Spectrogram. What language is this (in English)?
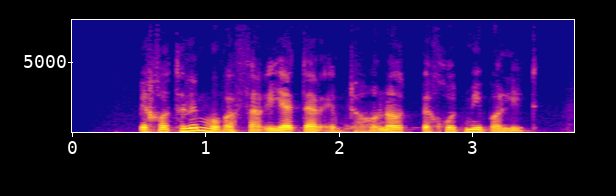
Persian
